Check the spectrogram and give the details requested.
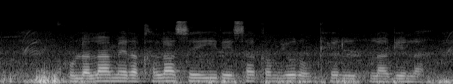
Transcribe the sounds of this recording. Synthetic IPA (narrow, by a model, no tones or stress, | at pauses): kʰʊləlamẽɾəkʰəlaseiɾeːsakəmd͡ʒoːɾɦoːkʰelaːɡeːlaː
